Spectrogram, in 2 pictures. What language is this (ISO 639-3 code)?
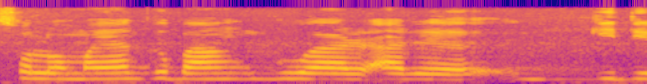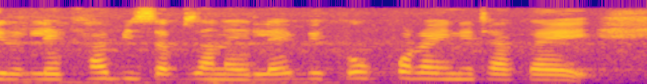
brx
